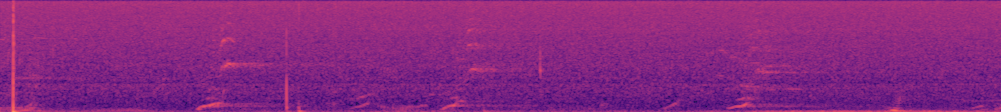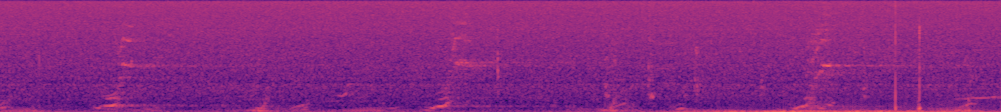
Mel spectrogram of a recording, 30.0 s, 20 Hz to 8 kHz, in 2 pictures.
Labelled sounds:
0.2	0.5	humpback whale, 0.90 to 0.99 kHz
3.3	3.6	humpback whale, 1.1 to 2.8 kHz
7.0	7.5	humpback whale, 1.0 to 1.3 kHz
11.3	11.7	humpback whale, 1.0 to 1.3 kHz
16.8	17.2	humpback whale, 1.2 to 1.5 kHz
21.8	22.3	humpback whale, 1.2 to 1.6 kHz
27.3	27.7	humpback whale, 1.2 to 1.4 kHz

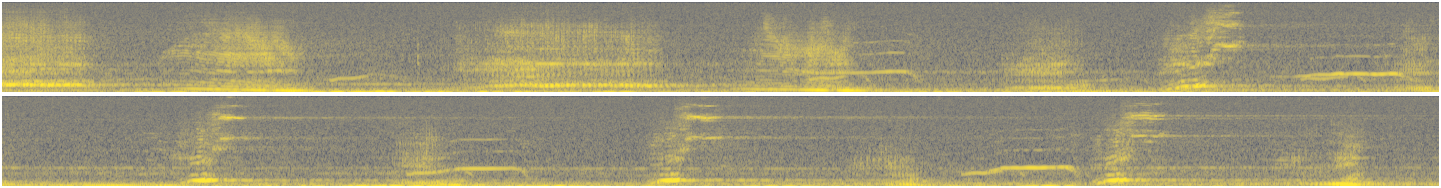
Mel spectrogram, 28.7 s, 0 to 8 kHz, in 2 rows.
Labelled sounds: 0.6	0.9	humpback whale, 0.86 to 0.99 kHz
1.6	2.5	humpback whale, 0.99 to 1.9 kHz
4.7	5.6	humpback whale, 0.80 to 3.1 kHz
8.8	9.1	humpback whale, 1.3 to 1.4 kHz
10.4	10.7	humpback whale, 0.80 to 1.1 kHz
11.6	12.5	humpback whale, 0.80 to 7.1 kHz
13.3	13.7	humpback whale, 1.2 to 1.3 kHz
16.0	17.0	humpback whale, 0.80 to 5.8 kHz
18.9	19.4	humpback whale, 1.6 to 1.8 kHz
21.0	21.6	humpback whale, 0.80 to 6.0 kHz
25.4	26.2	humpback whale, 0.80 to 6.3 kHz
27.1	28.1	humpback whale, 0.80 to 1.5 kHz

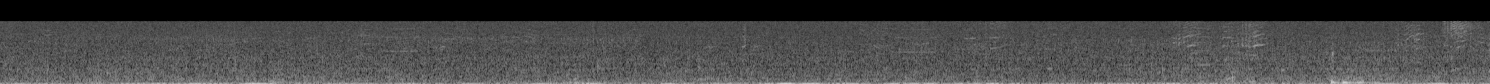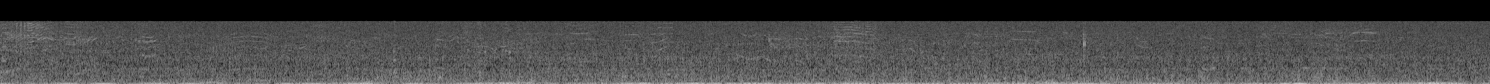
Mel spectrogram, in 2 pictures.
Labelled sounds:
3.8	4.2	Pacific white-sided dolphin, 1.7 to 5.4 kHz
12.4	12.7	Pacific white-sided dolphin, 2.1 to 2.6 kHz
15.3	16.5	Pacific white-sided dolphin, 2.8 to 3.5 kHz
23.2	23.7	Pacific white-sided dolphin, 2.6 to 6.6 kHz
25.0	25.3	Pacific white-sided dolphin, 3.0 to 4.8 kHz
29.4	29.7	Pacific white-sided dolphin, 4.1 to 4.5 kHz

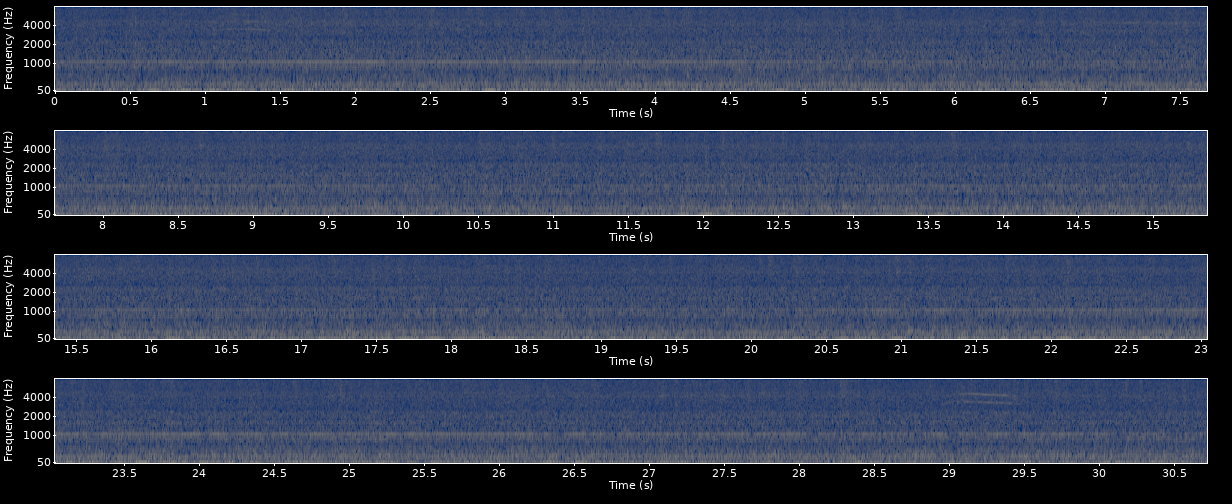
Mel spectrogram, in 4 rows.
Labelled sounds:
29.0	29.5	killer whale, southern resident, 3.1 to 4.6 kHz

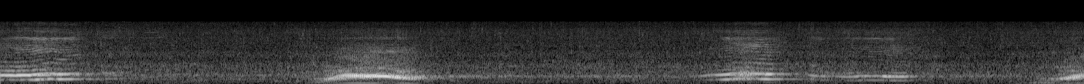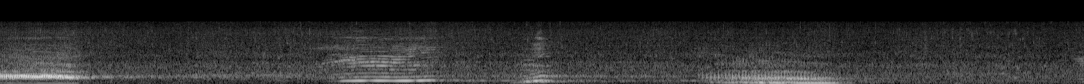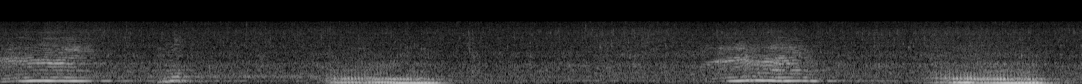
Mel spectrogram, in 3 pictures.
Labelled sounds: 0.1	0.8	humpback whale, 1.5 to 4.9 kHz
3.7	4.0	humpback whale, 1.6 to 2.0 kHz
7.4	8.9	humpback whale, 0.94 to 3.6 kHz
11.0	11.4	humpback whale, 3.2 to 3.7 kHz
13.9	15.1	humpback whale, 0.78 to 3.6 kHz
21.6	22.6	humpback whale, 0.91 to 2.3 kHz
28.7	29.7	humpback whale, 0.84 to 2.6 kHz

